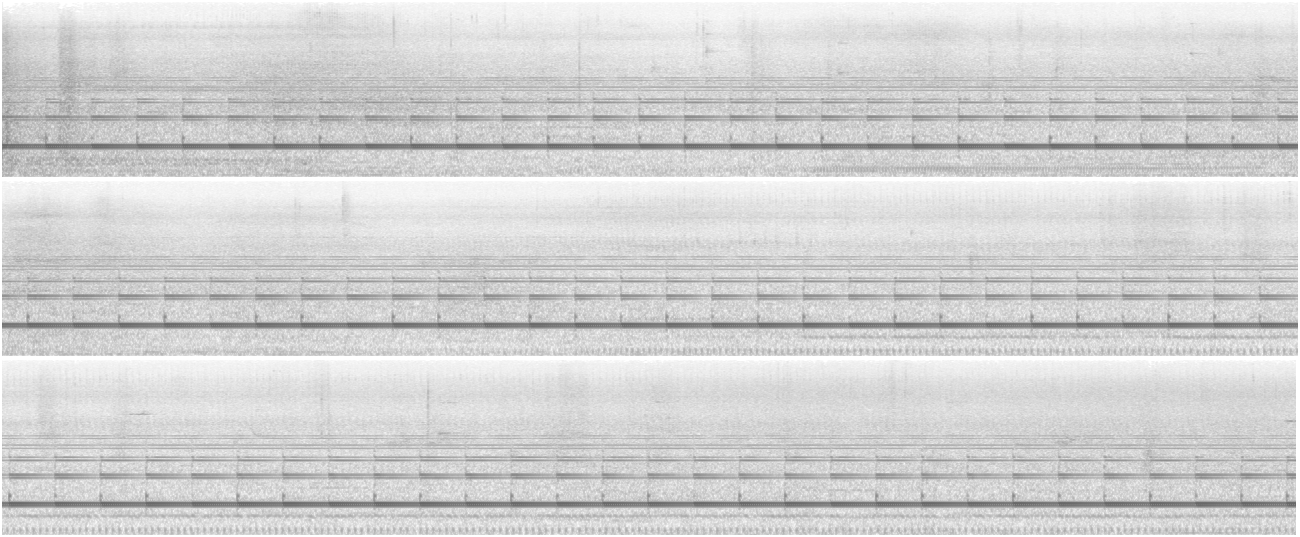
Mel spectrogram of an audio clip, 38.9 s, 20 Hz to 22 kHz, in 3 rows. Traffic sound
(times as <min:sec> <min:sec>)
0:00.0 0:16.4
